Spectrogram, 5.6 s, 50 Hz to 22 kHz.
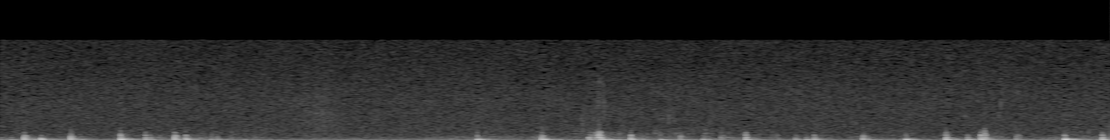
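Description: Fingertips rub and fold the upper earflap of a 3Dio binaural microphone's white silicone ear. The result is a run of soft, dull, low thumps and muffled rubbing with almost no high end, broken by a quiet pause of about a second before it resumes.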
